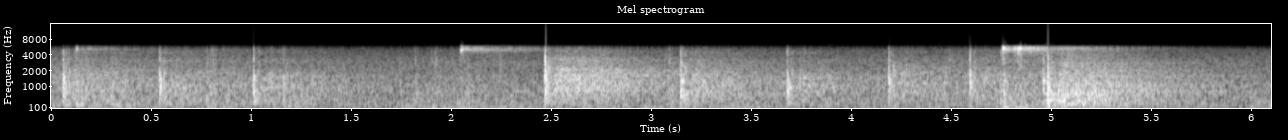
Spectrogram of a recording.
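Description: Table tennis ball bouncing: sharp, echoing ticks about twice a second, with a louder hit about two and a half seconds in and a quick flurry of bounces near the end. Two brief high squeaks, like shoes on a wooden floor, come in between.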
